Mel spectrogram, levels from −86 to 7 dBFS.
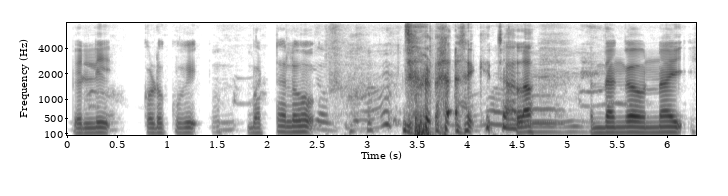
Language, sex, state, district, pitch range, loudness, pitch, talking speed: Telugu, male, Andhra Pradesh, Sri Satya Sai, 125-150 Hz, -19 LUFS, 135 Hz, 65 wpm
